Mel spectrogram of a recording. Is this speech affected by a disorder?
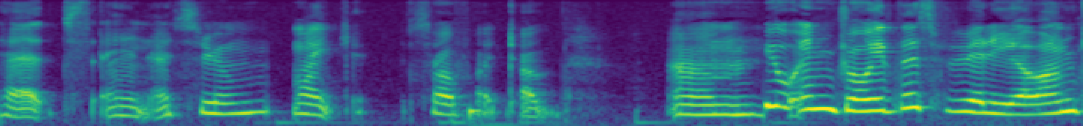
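Yes: spastic cerebral palsy, mixed.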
